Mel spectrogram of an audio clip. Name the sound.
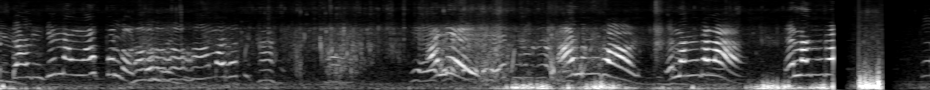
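children swimming and splashing in water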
